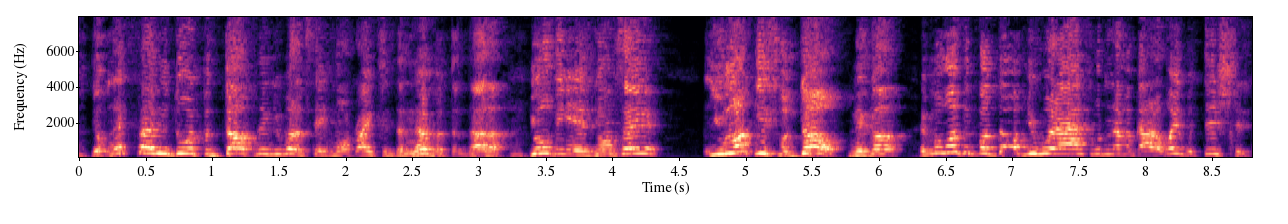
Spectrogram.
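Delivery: high, loud warning; mock angry scolding. Father lecturing his thieving son, loud mock scolding. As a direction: warn him off in a loud mock rant.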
